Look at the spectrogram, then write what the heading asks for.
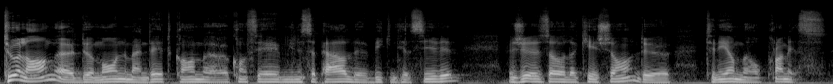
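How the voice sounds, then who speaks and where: Slow, halting man making a campaign pitch. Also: a little mellow. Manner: halting, repeats phrases for emphasis. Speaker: city councillor seeking re-election. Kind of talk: campaign speech.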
